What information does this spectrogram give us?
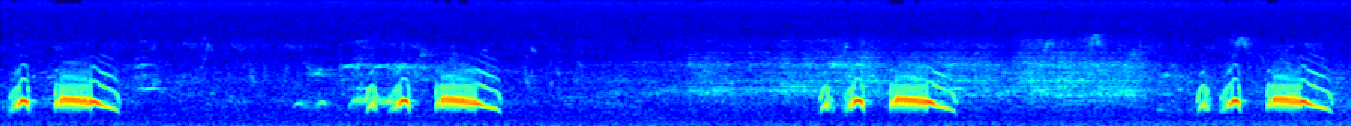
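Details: {'caption': 'Spotted dove cooing meant to stimulate a decoy bird: three phrases, each two or three short rising notes followed by a drawn-out downward-sliding coo, spaced about every three seconds against a quiet background.'}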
